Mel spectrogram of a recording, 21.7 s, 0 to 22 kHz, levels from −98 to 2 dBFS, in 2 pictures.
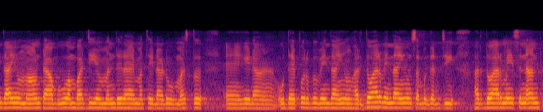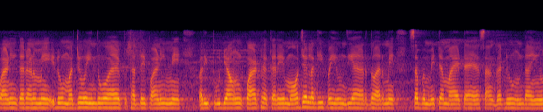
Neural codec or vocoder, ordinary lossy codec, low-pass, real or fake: none; none; 7.2 kHz; real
